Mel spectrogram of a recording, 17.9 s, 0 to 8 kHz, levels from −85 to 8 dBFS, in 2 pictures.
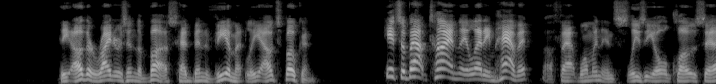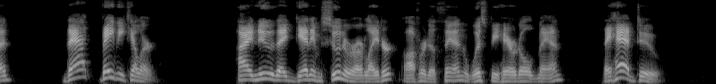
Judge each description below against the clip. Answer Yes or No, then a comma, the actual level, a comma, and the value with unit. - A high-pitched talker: No, medium, 140 Hz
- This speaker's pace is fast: No, average, 160 wpm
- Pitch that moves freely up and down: Yes, wide, 6.4 semitones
